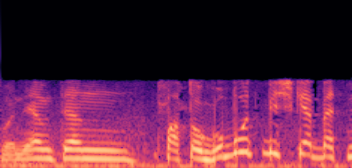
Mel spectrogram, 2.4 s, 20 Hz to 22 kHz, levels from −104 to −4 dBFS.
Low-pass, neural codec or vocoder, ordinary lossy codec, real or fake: 3.6 kHz; none; AAC, 32 kbps; real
